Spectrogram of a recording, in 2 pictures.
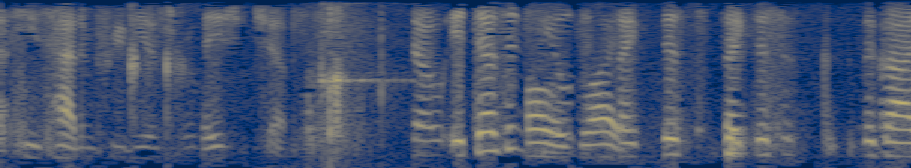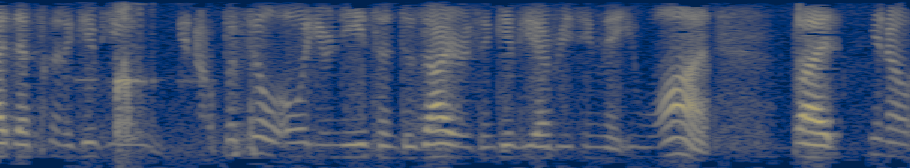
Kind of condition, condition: link, phone line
